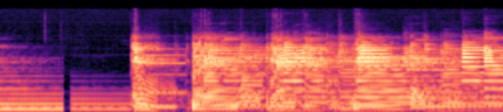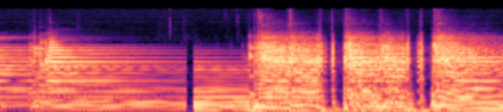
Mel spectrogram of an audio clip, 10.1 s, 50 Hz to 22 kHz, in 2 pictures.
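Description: Novo Solus F1 electric guitar with a single Tele-style bridge pickup, played through an amp: ringing chords and riffs, with two brief stops, then harder, brighter strumming in the last couple of seconds.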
